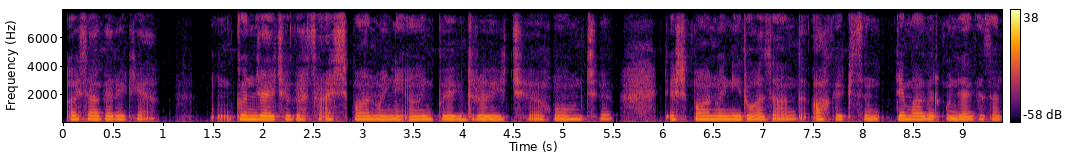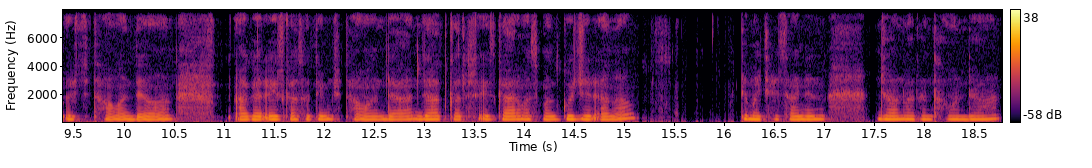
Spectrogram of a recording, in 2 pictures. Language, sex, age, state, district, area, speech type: Kashmiri, female, 45-60, Jammu and Kashmir, Ganderbal, rural, spontaneous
